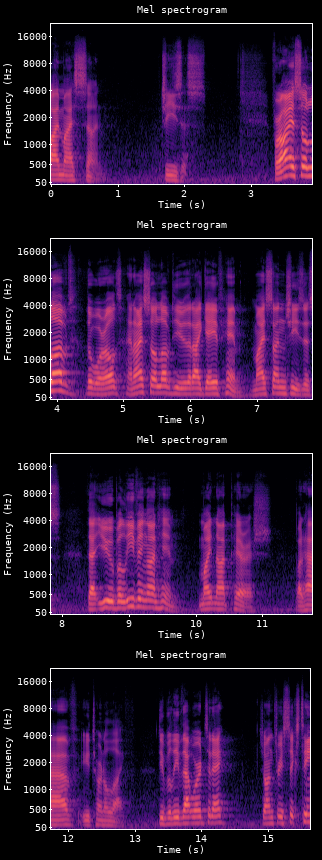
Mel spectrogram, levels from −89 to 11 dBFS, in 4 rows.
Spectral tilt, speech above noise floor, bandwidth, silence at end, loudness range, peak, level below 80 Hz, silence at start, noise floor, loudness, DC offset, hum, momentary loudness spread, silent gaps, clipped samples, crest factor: -3.5 dB/octave; 32 dB; 16 kHz; 0 s; 7 LU; -6 dBFS; -62 dBFS; 0 s; -57 dBFS; -25 LUFS; under 0.1%; none; 17 LU; none; under 0.1%; 20 dB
